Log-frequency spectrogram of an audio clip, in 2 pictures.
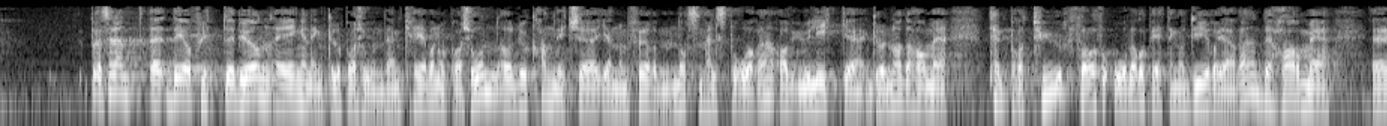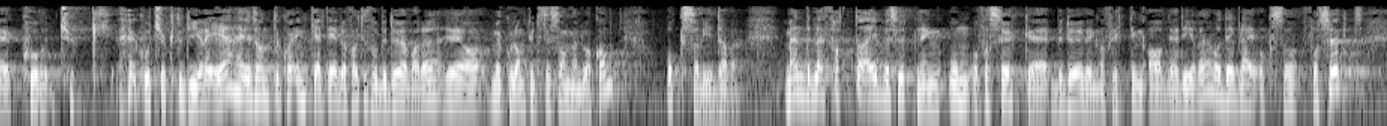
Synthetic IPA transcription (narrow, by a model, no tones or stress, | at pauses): pʰɾɛsɪd̪ɛnt̪d̪ɛɔflʏt̪ːəbjøːɾnɛɾɪŋːənɛŋkəlʊpəɾɑʂuːnd̪ɛææɪnkʰɾeːʋɑnəʊpəɾɑʂuːnɔd̪ʉkʰɑnɪçːəjɛnːʊmføːɾəd̪nnːɔɾsɔmhɛlst̪̚pʰɔoːɾəɑʋʉːliːkəɡɾʉnːəɾd̪ɛɦɑɾmɛ | t̪ʰɛmpəɾɑt̪ʰʉːɾfɑːɾəfɔɾoːʋəɾɔpʰːɛːt̪ɪŋəd̪yːɾəɔjøːɾəd̪ɛhɑɾmɛ | kʰʊɾçʉkːkʰʊɾt͡ʃʉkːd̪ʉd̪yːɾəɛɾɪkəsɑnt̪kʰʊɾɛŋkəlt̪ɛɾd̪ʉɔfɑkt̪ɪskfoɔbəd̪øːʋɑd̪ɛmɛkʰʊɾlɑŋt̪ʉːt̪ɪsɛsɔŋːənd̪ʉhɑɾkʰɔmt̪ | ɔksɔʋiːd̪ɑɾə̰ | mɛnd̪ɛblæɪfɑt̪ːɑæɪbəslʉt̪nɪŋʊmɔfɔʂøːkəbəd̪øːʋɪŋɔflʏt̪ːɪŋɑʋd̪ɛd̪yːɾəɔd̪ɛblæɪʔɔksɔfɔʂøːkt̪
